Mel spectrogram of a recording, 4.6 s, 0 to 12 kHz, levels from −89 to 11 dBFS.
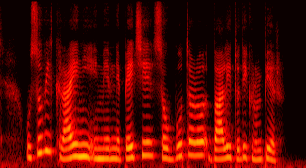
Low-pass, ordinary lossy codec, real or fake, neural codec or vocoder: none; none; fake; codec, 24 kHz, 0.5 kbps, DualCodec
